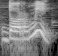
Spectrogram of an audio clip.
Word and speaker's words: dormir: va a llevar tilde la palabra dormir es aguda porque se acentúa en la última sílaba si no sería dormir y entonces se transformaría en grave y lleva tilde por qué porque termina en vocal si terminar en ese o si terminar en n también llevaría tilde ahora la palabra mástil es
